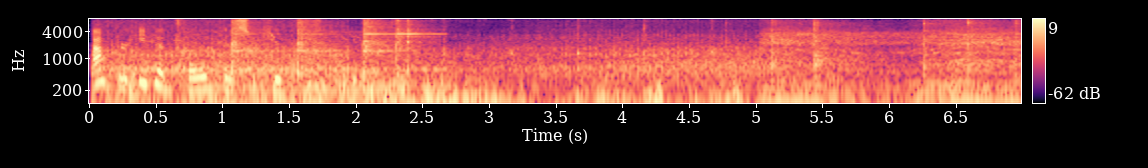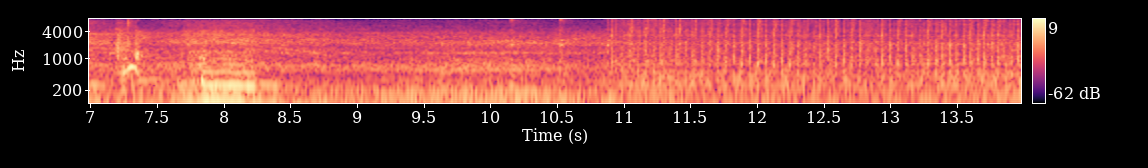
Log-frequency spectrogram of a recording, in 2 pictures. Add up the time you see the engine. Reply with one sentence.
You can hear the engine for 14 seconds altogether.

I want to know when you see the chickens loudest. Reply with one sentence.
The volume of the chickens peaks at 8 seconds.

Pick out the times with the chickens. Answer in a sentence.
You can hear the chickens from 0.0 to 2.5 s and from 7.2 to 8.2 s.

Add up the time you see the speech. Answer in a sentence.
You can hear the speech for 2 seconds altogether.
